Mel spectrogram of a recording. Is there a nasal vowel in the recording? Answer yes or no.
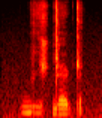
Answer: no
